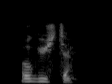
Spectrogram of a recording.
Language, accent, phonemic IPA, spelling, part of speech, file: French, France, /o.ɡyst/, Auguste, proper noun, LL-Q150 (fra)-Auguste.wav
- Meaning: 1. Augustus, the Roman emperor 2. a male given name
